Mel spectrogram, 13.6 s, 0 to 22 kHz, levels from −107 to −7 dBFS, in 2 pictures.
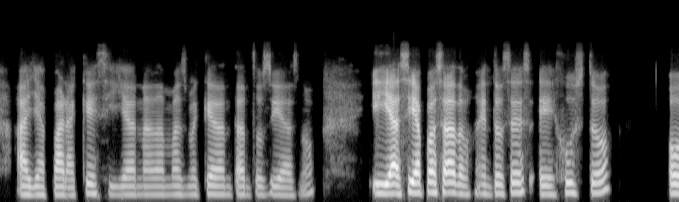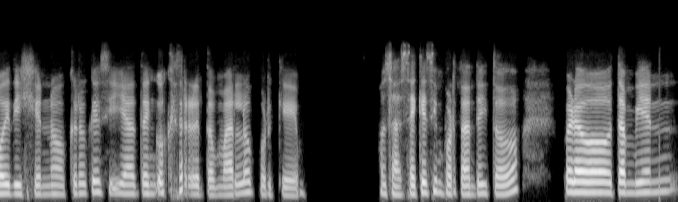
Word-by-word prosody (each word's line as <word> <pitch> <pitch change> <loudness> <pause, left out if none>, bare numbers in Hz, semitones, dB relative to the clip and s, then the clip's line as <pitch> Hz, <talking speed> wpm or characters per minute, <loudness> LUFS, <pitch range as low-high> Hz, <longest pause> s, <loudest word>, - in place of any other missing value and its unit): "Ay, 160 -1 +1
¿ya 160 -1 -2
para 155 -1 -1
qué?, 180 0 -4
si 160 -3 -14
ya 160 0 -4
nada 160 0 -6
más 160 0 -9
me 165 -2 -11
quedan 165 -1 -3
tantos 160 0 -6
días", 150 -3 -7
¿no? 195 +5 -15 0.5
Y 185 -1 +5
así 185 +3 +8
ha 195 - +9
pasado. 200 -4 +5
Entonces, 180 +3 -3
eh, 165 -1 -3
justo, 195 +6 -3 0.5
hoy 180 0 +4
dije: 170 0 -4
"No, 170 0 -7
creo 185 +2 -6
que 210 -1 -3
sí, - - -9
ya 180 -1 -1
tengo 180 +1 -3
que 245 - -6
retomarlo 160 +3 -3
porque, 160 -5 -7 0.8
o 180 - -6
sea, 160 -2 -3
sé 170 0 0
que 200 - +3
es 195 - -5
importante 175 -3 -2
y - - -6
todo. 175 +8 -2 0.4
Pero 205 -1 +7
también 205 +3 0
175 Hz, 180 wpm, -23 LUFS, 160-195 Hz, 0.8 s, ha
